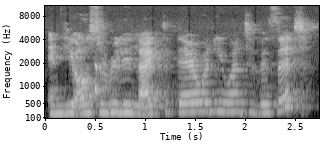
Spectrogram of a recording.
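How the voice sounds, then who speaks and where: A woman's voice: fairly high pitch, steady tone, fast, roomy sound, lo-fi sound, noisy background. A woman co-hosting a family vlog, talking casually with frequent ums, recorded on a phone camera. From Germany. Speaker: vlog co-host.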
